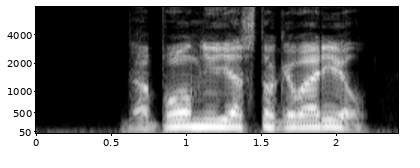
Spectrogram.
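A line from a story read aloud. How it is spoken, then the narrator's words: Loud booming bass. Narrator (Russian): пробасил дезертир перепугав слуг даже на втором этаже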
